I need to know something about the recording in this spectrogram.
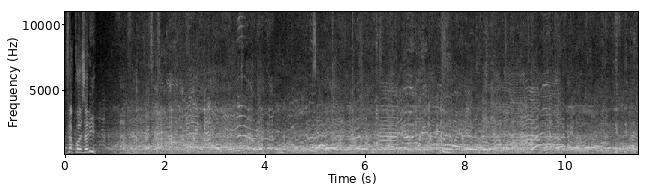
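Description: A crowd of people laughs and chatters.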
